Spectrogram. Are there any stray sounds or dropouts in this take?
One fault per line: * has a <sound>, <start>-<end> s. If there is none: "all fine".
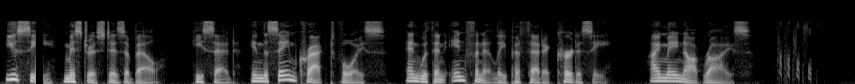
* has a dropout, 0.4-0.4 s
* has a chirp, 7.8-8.3 s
